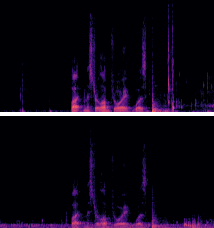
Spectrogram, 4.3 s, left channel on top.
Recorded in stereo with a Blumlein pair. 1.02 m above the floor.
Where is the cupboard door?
15° left, 0.6 m.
